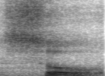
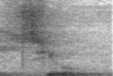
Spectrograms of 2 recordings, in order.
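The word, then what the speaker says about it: sew: needle pulling thread that's so it's not su but most of us say it sue that's a wrong pronunciation but important and important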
